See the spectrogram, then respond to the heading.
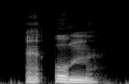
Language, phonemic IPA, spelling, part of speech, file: French, /om/, ohm, noun, Fr-ohm.ogg
- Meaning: ohm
